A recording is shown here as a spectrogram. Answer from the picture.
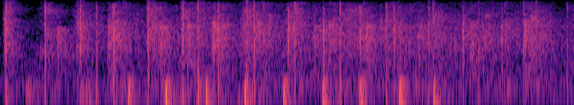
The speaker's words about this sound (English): Because the panelists may not answer that question on let's create a movement to end gender-based violence as a statement of commitment other than a question. We clap for that?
